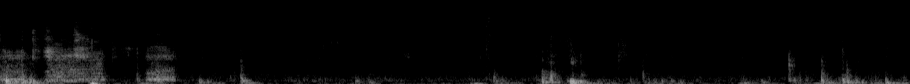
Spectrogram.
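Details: Four-week-old Irish Setter puppies indoors in a small room: a burst of rough little growls and panting in the first two seconds, then scattered short snuffles, yips and rustling at intervals.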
